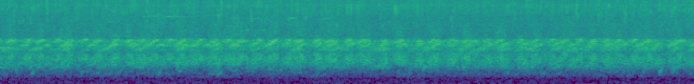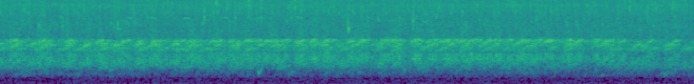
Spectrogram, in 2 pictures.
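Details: A chorus of many frogs near a river, countless rapid croaking pulses overlapping into one continuous throbbing wall of sound over a constant rushing background.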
